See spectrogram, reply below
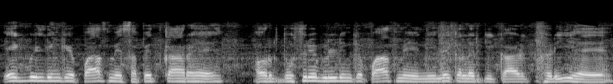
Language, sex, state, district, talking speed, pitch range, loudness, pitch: Hindi, male, Maharashtra, Gondia, 195 wpm, 135-150 Hz, -13 LUFS, 140 Hz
